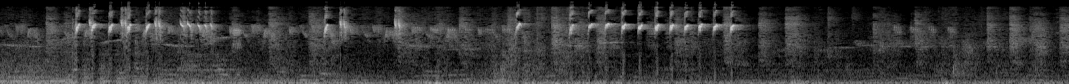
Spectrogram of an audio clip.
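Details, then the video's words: Magpie-robin in energetic song, used as a tutor recording for training contest songbirds: bursts of rapid, sharp, high chirps repeated about three per second, in two main runs, over steady background hiss. "manggaran gacor cocok untuk masteran burung lomba"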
